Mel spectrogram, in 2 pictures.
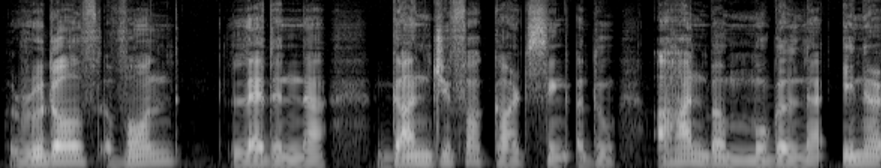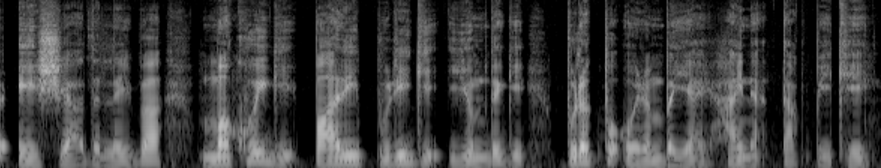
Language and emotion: Manipuri, neutral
